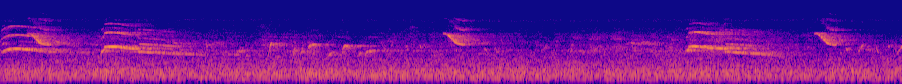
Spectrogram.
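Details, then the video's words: Perched Oriental honey buzzard in Singapore, calling repeatedly at a flock of Oriental pied hornbills invading its roosting place. Clear, downward-sliding whistles repeat roughly every one to two seconds over constant low background noise. "Bird Call: ORIENTAL HONEY BUZZARD"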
